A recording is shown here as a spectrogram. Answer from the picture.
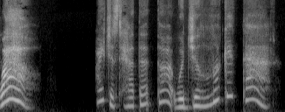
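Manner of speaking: soft, breathy, playful coo. Showing how to spin a thought and make it fun, in breathy Marilyn Monroe voice. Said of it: "spin it a little bit like Marilyn Monroe. Get it breathy".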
